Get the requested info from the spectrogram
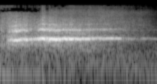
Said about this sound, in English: He jumped into his car and took off for the address of the church in Manhattan as quickly as he could. He stopped his car with a screech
